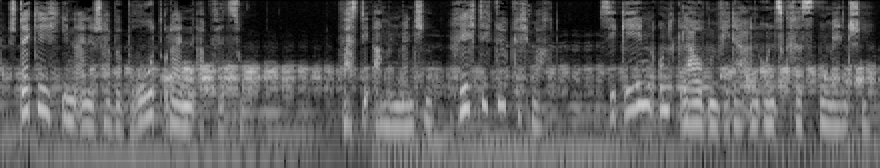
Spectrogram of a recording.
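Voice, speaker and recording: An actress playing a seemingly pious, gentle yet secretly cold 19th-century housewife, confiding her story in a measured radio drama monologue. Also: sits low, creaky. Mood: self-righteous calm. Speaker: actress narrating in a radio play. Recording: music bed behind studio voice.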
